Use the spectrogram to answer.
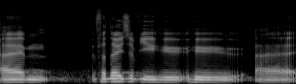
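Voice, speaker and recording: A man's dark, mellow voice with a British accent and fairly even intonation. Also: very clean recording, silent background. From UK. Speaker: conference panelist. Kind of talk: panel talk. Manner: halting, many fillers.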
